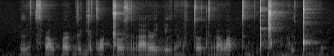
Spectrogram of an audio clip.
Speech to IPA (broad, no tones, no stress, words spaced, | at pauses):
lʲɑ̤t͡sʰə˞lˠpə˞ɡɘ ɡʲadlˠoǁoz raɾə˞ ʎəlʲɾɑ̤v todrə lˠaptə̤ɾe̤dǁɑ̤ ɾɑ̤lʲǃe̤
